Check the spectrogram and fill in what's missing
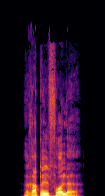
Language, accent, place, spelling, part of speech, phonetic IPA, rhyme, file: German, Germany, Berlin, rappelvolle, adjective, [ˈʁapl̩ˈfɔlə], -ɔlə, De-rappelvolle.ogg
- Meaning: inflection of rappelvoll: 1. strong/mixed nominative/accusative feminine singular 2. strong nominative/accusative plural 3. weak nominative all-gender singular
